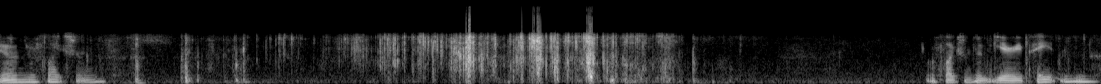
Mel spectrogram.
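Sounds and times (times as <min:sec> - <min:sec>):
trading cards rustling: 0:02.6 - 0:06.8.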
